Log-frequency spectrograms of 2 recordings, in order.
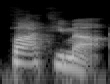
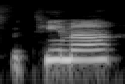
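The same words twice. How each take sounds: First: "Fatima" stressed on the first syllable, FA-ti-ma, with an open ah; corrected stress. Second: "Fatima" stressed on the middle syllable, fa-TI-ma; wrong stress. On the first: Correcting herself for viewers, stressing "Fatima" up front. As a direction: fix it by leaning on the FA of "Fatima". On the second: Listing books for viewers, stressing "Fatima" on the second syllable. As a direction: put the weight on the TI of "Fatima". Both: Real, not acted. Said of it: "I keep pronouncing it wrong".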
